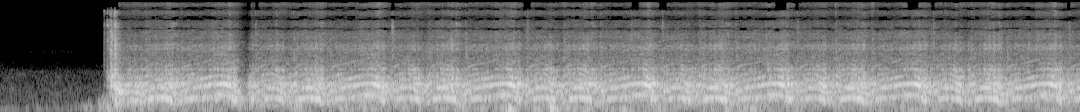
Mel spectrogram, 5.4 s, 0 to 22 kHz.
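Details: 1982 VW Rabbit diesel pickup (Caddy), sat 20 years, glow plugs wired on full power: steady starter churn around ninety a minute, no catch until the end, lots of blowby; hard cranking, owner thinks oil pumped out.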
